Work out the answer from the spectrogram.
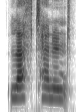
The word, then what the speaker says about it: lieutenant: burnt at the stake left tenant by the way I have mentioned this before is the English and technically proper pronunciation of the American word Lieutenant on the 18th of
